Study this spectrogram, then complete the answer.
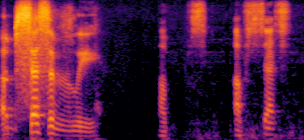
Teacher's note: So yeah, what you want to make sure though, is that instead of pronouncing an F like Frank, it's V. It's a vibration. Okay, V is a voiced sound.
